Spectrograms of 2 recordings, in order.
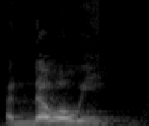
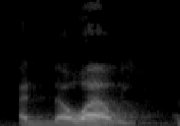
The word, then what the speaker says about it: An-Nawawi: He was Yahya ibn Sharaf An-Nawawi, and some people pronounce it as An-Nawawi. All this is acceptable.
